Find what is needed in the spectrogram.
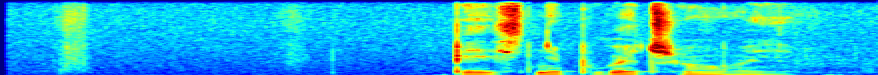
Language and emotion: Russian, sad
